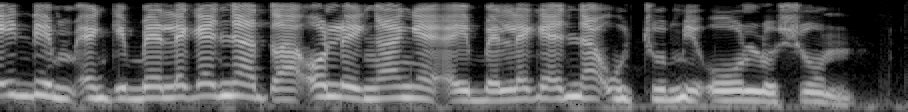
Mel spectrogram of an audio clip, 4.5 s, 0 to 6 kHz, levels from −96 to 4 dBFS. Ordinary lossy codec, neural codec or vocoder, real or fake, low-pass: none; none; real; 5.4 kHz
